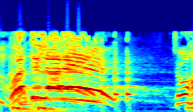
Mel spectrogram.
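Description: A man's voice through a microphone and loudspeakers, a long, drawn-out rally cry held for over a second with its pitch falling at the end, with crowd voices under it.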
